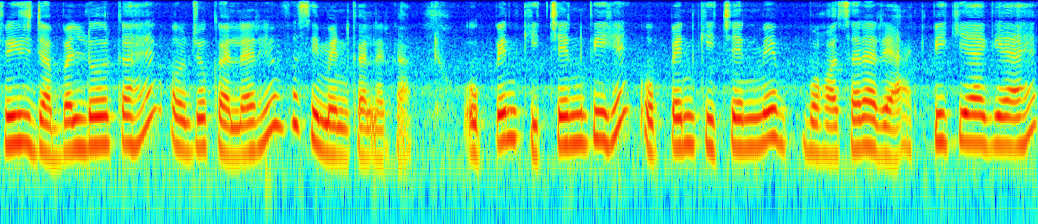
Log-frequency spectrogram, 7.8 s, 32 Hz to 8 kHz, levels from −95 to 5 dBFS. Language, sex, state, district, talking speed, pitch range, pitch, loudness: Hindi, female, Delhi, New Delhi, 210 wpm, 195-235 Hz, 220 Hz, -15 LUFS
